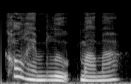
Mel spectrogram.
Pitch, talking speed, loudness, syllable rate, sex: 215 Hz, 180 wpm, -13 LUFS, 4.2 syllables/s, female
